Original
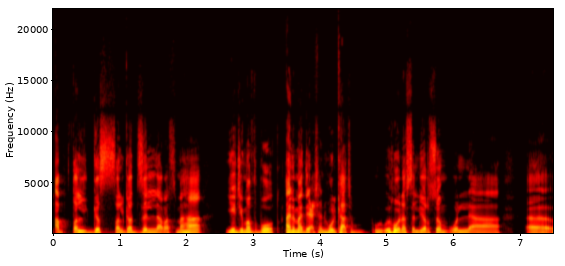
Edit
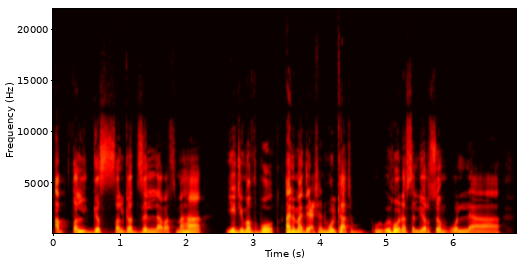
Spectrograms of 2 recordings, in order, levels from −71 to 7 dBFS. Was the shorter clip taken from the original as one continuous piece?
yes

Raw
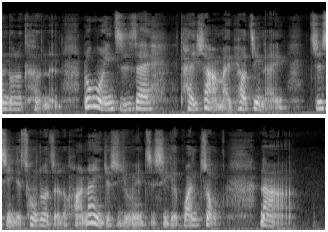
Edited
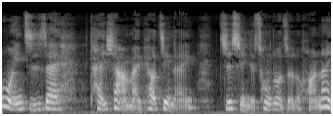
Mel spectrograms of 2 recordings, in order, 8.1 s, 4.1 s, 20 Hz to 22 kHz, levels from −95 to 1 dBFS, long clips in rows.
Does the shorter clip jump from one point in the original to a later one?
no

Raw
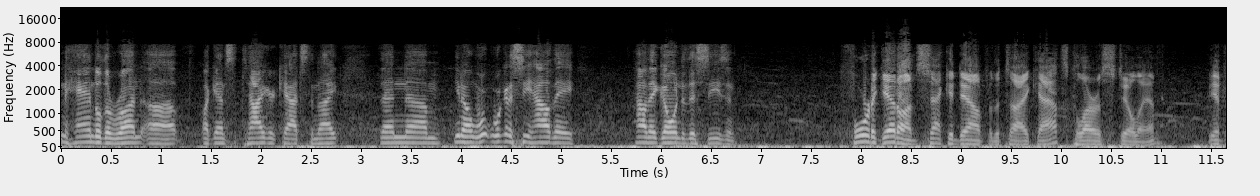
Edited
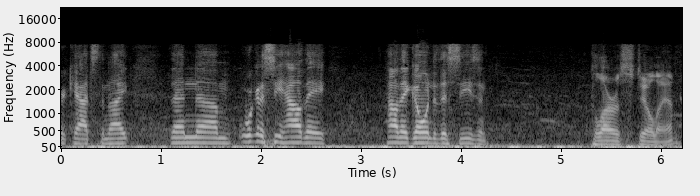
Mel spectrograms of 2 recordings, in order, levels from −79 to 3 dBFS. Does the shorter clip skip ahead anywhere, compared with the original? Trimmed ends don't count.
yes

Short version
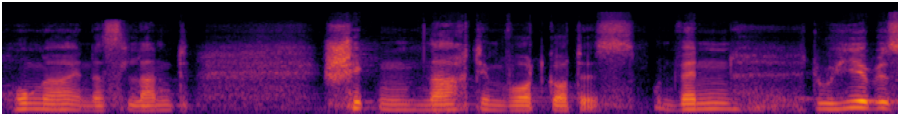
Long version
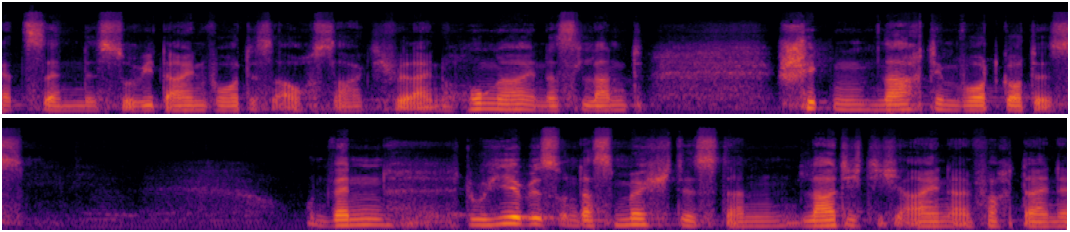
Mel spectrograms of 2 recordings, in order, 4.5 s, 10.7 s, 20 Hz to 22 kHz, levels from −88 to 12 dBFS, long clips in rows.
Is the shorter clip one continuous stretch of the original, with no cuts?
no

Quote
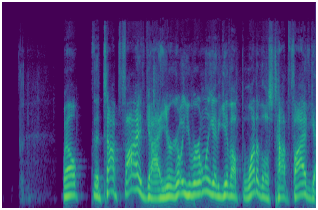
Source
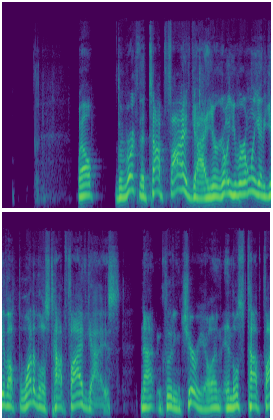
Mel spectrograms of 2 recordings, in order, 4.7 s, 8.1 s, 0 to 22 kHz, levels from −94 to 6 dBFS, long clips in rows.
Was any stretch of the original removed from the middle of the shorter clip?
yes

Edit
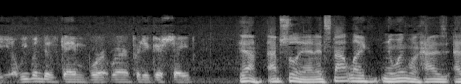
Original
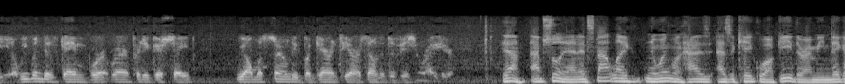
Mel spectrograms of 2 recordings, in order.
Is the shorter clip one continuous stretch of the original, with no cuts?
no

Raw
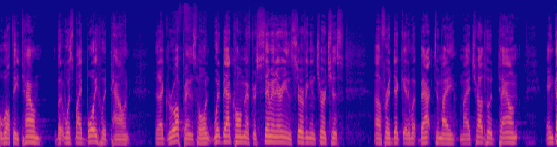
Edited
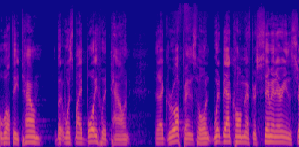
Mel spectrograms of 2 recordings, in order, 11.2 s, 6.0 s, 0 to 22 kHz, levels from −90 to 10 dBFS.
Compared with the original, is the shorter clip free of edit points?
yes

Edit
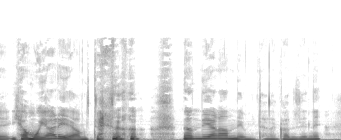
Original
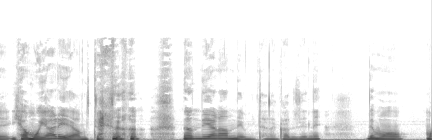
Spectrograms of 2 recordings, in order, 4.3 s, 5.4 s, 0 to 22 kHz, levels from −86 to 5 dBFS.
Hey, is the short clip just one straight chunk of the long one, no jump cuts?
yes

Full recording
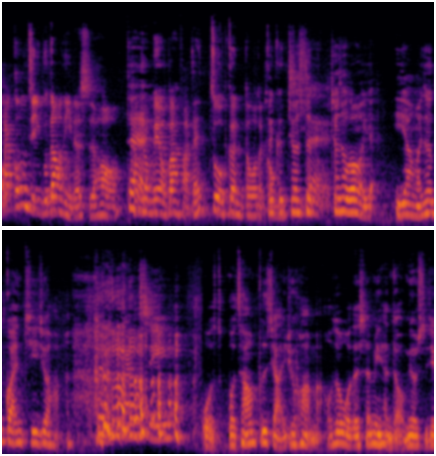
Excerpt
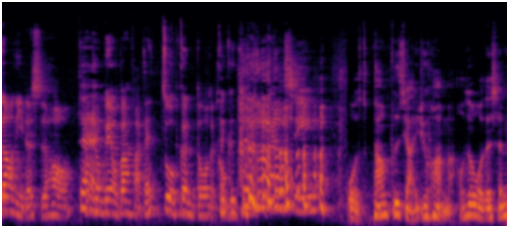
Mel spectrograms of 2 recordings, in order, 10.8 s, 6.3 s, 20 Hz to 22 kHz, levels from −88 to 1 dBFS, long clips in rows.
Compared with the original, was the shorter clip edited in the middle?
yes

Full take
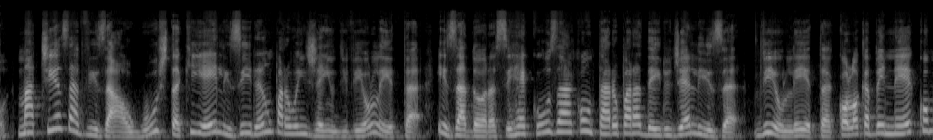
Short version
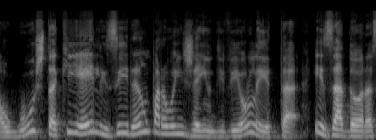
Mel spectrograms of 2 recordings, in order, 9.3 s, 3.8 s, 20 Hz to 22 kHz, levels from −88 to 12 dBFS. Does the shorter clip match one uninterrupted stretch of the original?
yes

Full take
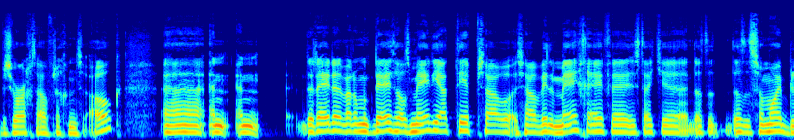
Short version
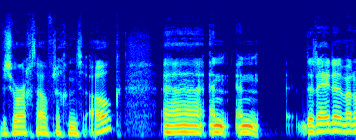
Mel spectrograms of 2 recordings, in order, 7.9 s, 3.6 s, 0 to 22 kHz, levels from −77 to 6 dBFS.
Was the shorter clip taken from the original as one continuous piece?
yes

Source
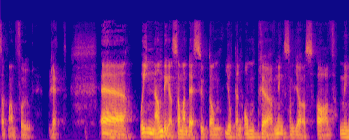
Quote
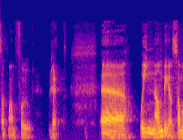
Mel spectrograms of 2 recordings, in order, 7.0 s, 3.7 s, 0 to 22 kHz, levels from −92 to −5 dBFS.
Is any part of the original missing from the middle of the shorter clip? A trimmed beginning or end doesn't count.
no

